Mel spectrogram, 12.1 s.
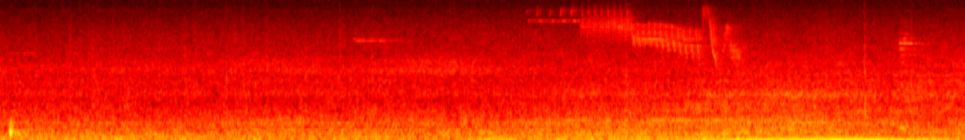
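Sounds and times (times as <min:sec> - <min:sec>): songbirds trilling: 0:06.6 - 0:09.4.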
